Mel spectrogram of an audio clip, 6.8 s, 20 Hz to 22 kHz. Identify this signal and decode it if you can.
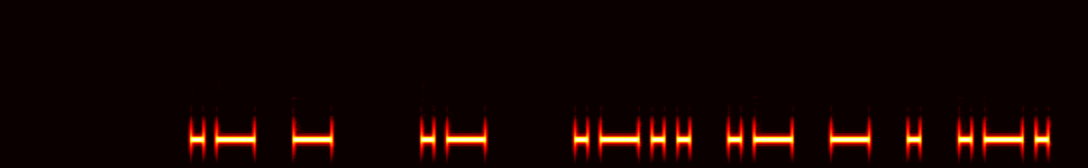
Morse code, heard as a keyed tone, about 16 wpm, 700 Hz. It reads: AT A LATER
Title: Sentences from Top 1000 Words - Review Part 5 - 15wpm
